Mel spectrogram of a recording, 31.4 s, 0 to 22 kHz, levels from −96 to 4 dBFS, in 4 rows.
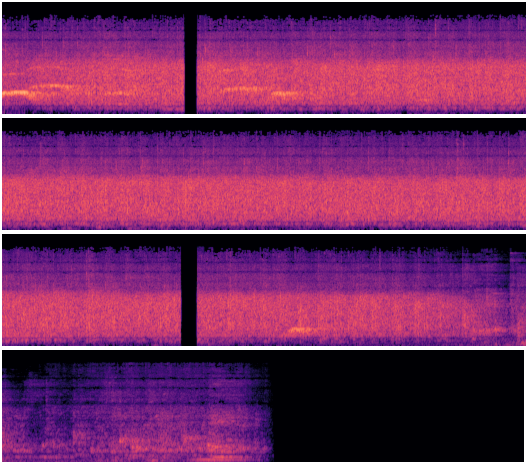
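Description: Digital broadcast dropouts occur at 2.73 to 2.94 s and again at 18.40 to 18.66 s. Each time the receiver stopped getting valid frames and muted itself. The audio fades out over about 8 ms into silence, and the programme resumes further along. About 190 ms of material is missing in the first gap and about 240 ms in the second, which fits roughly eight and ten lost frames.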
